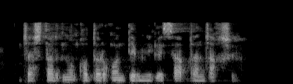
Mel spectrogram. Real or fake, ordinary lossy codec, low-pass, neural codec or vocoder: real; MP3, 64 kbps; 7.2 kHz; none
